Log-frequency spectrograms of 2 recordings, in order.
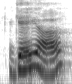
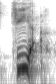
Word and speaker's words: Gaia: And then I Googled it, and it turns out that Gaia, who I thought was the way that you pronounce the Earth goddess's, Mother Earth's name, but it's Gia. It's like my aunt's name.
